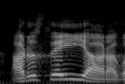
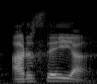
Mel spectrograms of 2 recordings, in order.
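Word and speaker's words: ἀλήθεια: 여기에서 이 본문에서 말하는 이 진리라는 단어는 헬라어로 아르세이아라고 합니다. 제가 이제 주보에 대라고 적어놨는데 우리나라는 이 th 발음이 없기 때문에 그냥 대라고 적어놨습니다. 근데 그 대가 th 발음을 합니다.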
